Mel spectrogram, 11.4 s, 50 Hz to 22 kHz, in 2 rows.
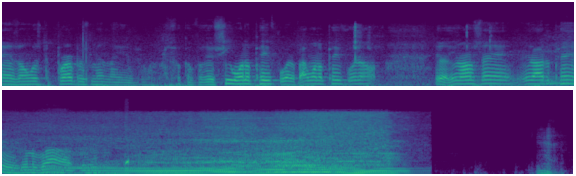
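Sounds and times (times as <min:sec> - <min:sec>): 
speech: 0:00.0 - 0:07.1
motorbike engine revving as it rides past in a quiet neighborhood at night: 0:05.0 - 0:10.0.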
